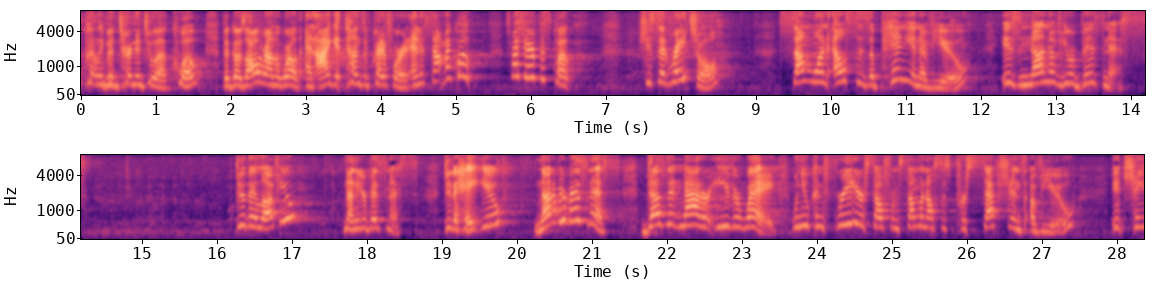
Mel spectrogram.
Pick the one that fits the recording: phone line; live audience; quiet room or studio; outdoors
live audience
